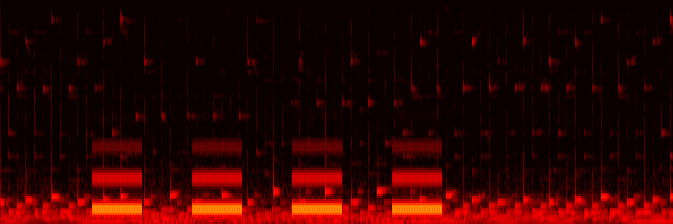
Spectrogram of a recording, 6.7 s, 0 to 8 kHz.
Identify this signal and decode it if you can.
Telephone call progress tone (North American plan), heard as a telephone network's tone, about 480, 620 Hz, 0.5 s on and 0.5 s off. Busy tone.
